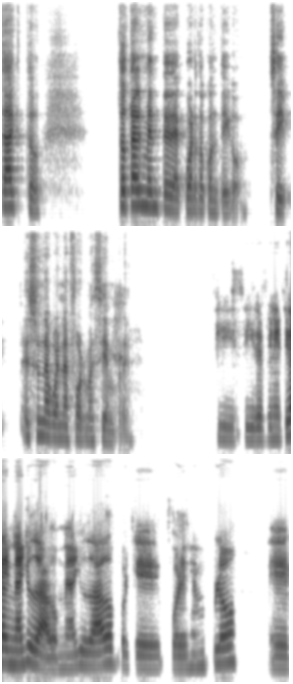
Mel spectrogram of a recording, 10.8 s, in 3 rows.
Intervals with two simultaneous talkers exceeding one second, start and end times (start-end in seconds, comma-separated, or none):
none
